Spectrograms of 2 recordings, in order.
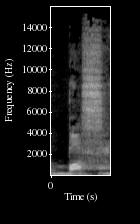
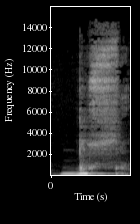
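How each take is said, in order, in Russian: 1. Произносится с лондонским акцентом. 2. Произносится с ливерпульским акцентом. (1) "в этих самых Лондонах" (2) "в Ливерпуле автобус называется бус"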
